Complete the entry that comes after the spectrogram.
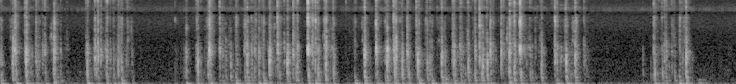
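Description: A plastic mechanical keyboard with cat keycaps sits on a desk while fingertips tap the keys in steady typing. Quick, dull clacks with a deep, thumpy body come in bursts, with a few brief pauses between runs.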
